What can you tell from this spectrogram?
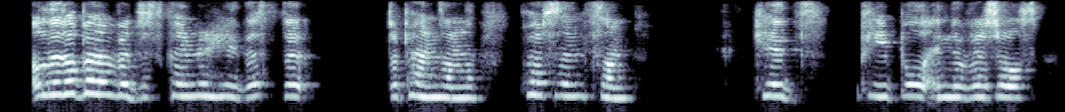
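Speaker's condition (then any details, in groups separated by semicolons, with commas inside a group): Cerebral palsy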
